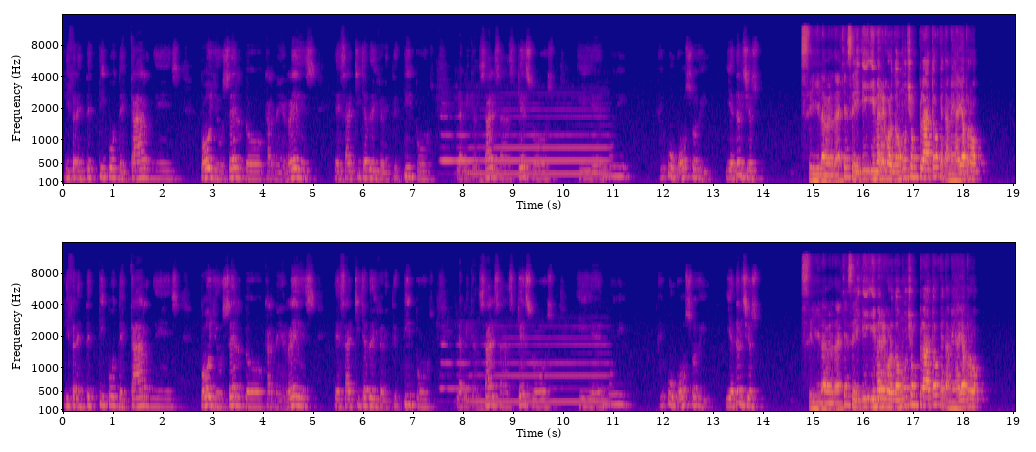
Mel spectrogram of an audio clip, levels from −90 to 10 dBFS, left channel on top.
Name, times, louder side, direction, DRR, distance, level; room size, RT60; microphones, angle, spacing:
voice 1, 0.0-2.3 2.7-5.0 5.4-9.8 10.3-11.3 11.9-12.9 13.2-13.9, equal, 30° right, 1.2 m, -36 dB
Wind instrument woodwind instrument, 7.5-11.0, left 5 dB, 25° left, 1.3 m, -42 dB
voice 2, 14.8-18.2, equal, 60° left, 0.9 m, -25 dB
2.8 x 2.7 x 3.2 m
head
